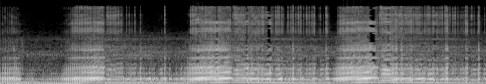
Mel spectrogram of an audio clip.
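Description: A car engine revs up sharply in short bursts.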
